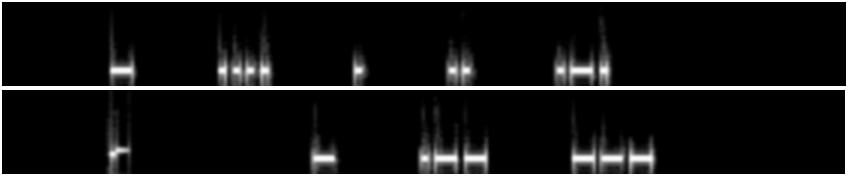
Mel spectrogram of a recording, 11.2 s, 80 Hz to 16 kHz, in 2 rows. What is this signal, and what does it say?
Morse code, heard as a keyed tone, about 25 wpm, spaced as for 12 wpm, 700 Hz. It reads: THEIR TWO
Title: 4x Character Spacing - Top 100 Words - 25wpm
